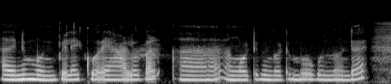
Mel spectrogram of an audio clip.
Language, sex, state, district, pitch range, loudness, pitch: Malayalam, female, Kerala, Kollam, 205-225 Hz, -15 LUFS, 215 Hz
